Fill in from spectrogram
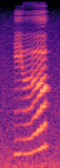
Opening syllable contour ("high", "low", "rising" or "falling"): rising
